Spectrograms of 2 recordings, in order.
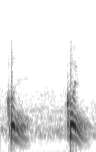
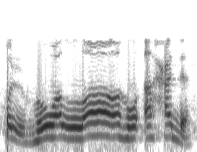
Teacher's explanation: Kul is very gentle. Kaf has a gentle sound. And qul has a harder sound with a full mouth.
